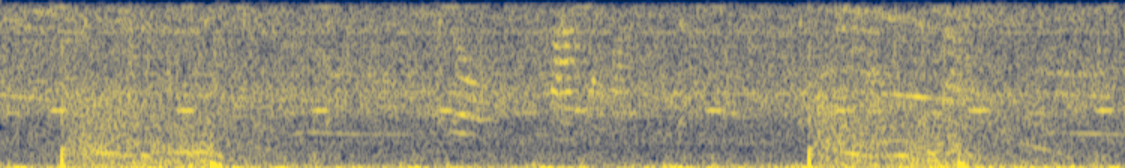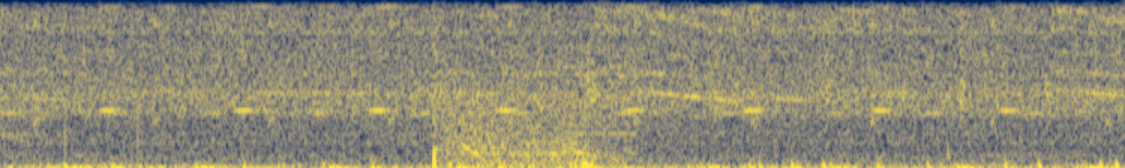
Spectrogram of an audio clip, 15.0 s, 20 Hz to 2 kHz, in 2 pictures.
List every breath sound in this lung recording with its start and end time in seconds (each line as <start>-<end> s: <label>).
0.35-1.50 s: inhalation
0.35-1.50 s: wheeze
5.36-6.52 s: inhalation
5.36-6.52 s: wheeze
10.39-11.55 s: inhalation
10.39-11.55 s: wheeze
